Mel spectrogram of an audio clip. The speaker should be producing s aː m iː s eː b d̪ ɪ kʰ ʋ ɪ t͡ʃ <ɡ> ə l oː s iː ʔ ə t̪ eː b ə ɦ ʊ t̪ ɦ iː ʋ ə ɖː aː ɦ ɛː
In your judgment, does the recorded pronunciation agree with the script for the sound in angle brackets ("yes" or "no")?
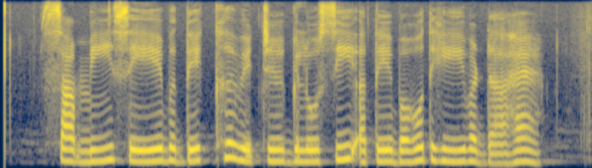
yes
